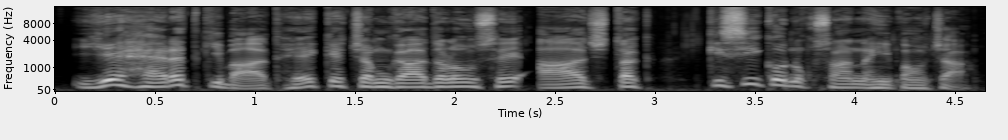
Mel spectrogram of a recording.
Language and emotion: Urdu, neutral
